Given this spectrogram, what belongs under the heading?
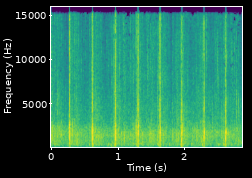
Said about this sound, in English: Stand to your feet. Let's give the Lord a good hand clap. Let's tell the Lord we love him.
